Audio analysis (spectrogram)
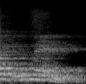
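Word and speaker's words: women: यहाँ पर शब्द के उच्चारण पर जैसे कह दिया वुमेन, इसको हम बोलते हैं वुमेन और इसको बोलते हैं वीमेन। तो यहाँ सिखाया जाता है, देखो ए और ई, लेकिन उच्चारण कहाँ हो रहा है यहाँ वुमेन वीमेन।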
